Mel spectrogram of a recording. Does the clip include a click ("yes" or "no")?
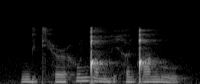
yes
